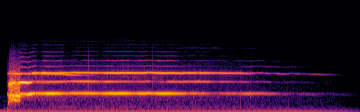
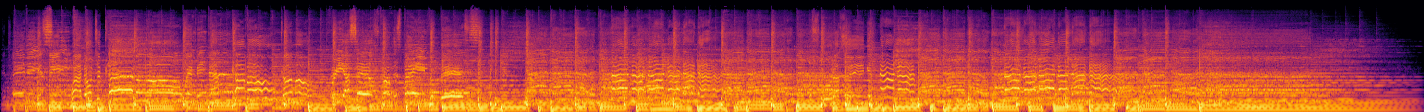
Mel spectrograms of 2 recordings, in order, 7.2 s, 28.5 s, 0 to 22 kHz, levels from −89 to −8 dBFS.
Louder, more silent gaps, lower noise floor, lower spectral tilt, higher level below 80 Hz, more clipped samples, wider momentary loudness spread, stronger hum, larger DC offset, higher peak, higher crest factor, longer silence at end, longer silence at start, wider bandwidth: second, -22 LUFS vs -16 LUFS; neither; first, -68 dBFS vs -38 dBFS; about the same, -6 dB/octave vs -5.5 dB/octave; second, -62 dBFS vs -24 dBFS; neither; first, 14 LU vs 6 LU; neither; first, 0.3% vs under 0.1%; second, -10 dBFS vs -2 dBFS; about the same, 16 dB vs 14 dB; first, 1.8 s vs 0.25 s; about the same, 0.15 s vs 0.1 s; second, 4.5 kHz vs 16.5 kHz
